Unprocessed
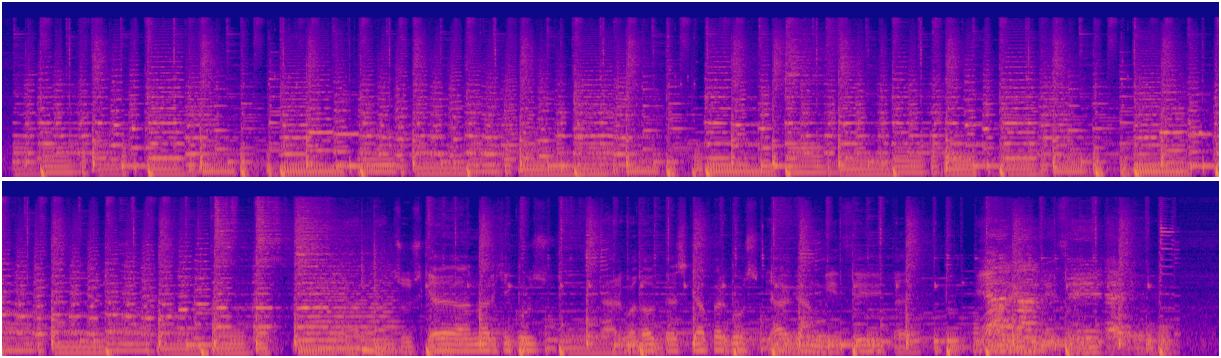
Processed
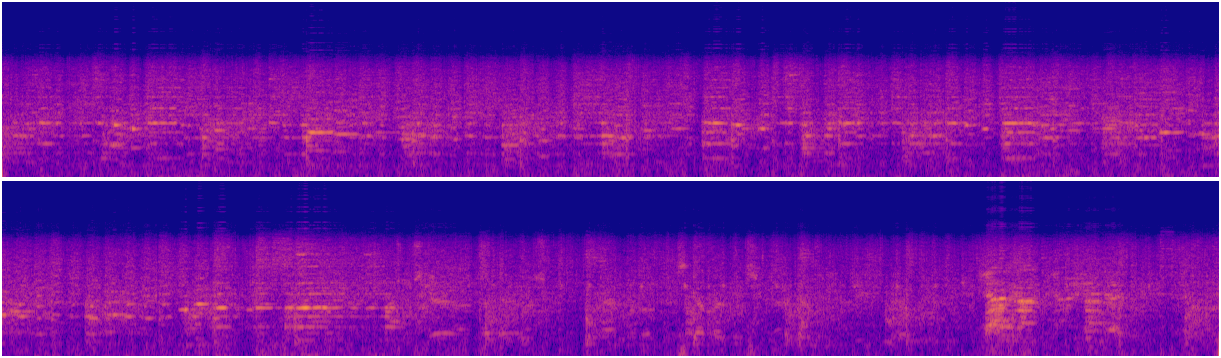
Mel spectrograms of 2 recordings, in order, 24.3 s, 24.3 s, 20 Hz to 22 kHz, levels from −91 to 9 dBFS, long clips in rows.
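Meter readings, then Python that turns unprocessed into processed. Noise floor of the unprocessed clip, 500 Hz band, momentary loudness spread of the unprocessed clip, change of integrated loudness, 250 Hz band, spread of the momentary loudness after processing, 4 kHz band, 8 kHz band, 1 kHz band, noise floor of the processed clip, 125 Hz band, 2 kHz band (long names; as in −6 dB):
−44 dBFS, −13.5 dB, 5 LU, −5.0 dB, −26.0 dB, 13 LU, −1.0 dB, −10.0 dB, 0.0 dB, −48 dBFS, −30.0 dB, +1.0 dB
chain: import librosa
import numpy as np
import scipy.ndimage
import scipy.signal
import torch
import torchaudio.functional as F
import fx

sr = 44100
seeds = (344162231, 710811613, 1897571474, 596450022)

p1 = fx.delta_mod(x, sr, bps=32000, step_db=-25.0)
p2 = p1 + 10.0 ** (-8.0 / 20.0) * np.pad(p1, (int(671 * sr / 1000.0), 0))[:len(p1)]
p3 = fx.filter_lfo_highpass(p2, sr, shape='saw_up', hz=1.0, low_hz=920.0, high_hz=2000.0, q=0.95)
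p4 = fx.sample_hold(p3, sr, seeds[0], rate_hz=3500.0, jitter_pct=0)
p5 = p3 + (p4 * librosa.db_to_amplitude(-11.0))
p6 = fx.low_shelf(p5, sr, hz=270.0, db=6.0)
y = fx.spectral_expand(p6, sr, expansion=1.5)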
